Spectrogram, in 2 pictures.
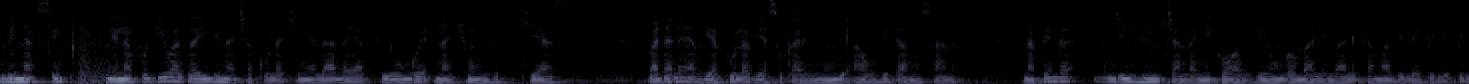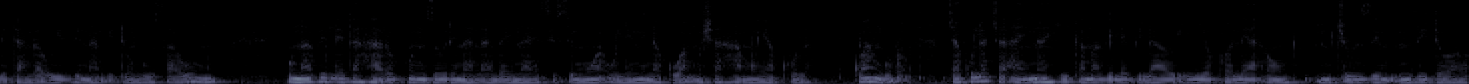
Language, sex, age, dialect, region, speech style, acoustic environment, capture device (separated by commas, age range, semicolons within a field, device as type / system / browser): Swahili, male, 18-24, Kenya - Nairobi Sheng-influenced, Kenya, happy; focused, nature, desktop / Windows / Chrome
